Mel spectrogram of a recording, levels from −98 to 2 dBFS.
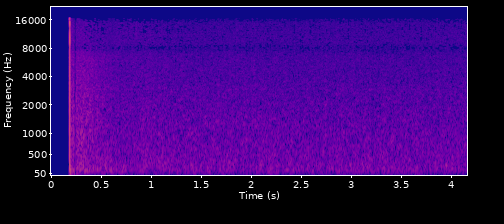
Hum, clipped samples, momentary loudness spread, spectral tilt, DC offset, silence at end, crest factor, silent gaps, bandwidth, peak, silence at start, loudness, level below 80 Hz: none; under 0.1%; 10 LU; -1 dB/octave; under 0.1%; 0 s; 44 dB; none; 16.5 kHz; -8 dBFS; 0.15 s; -52 LUFS; -82 dBFS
